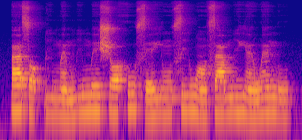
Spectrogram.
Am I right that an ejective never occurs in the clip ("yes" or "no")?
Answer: yes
